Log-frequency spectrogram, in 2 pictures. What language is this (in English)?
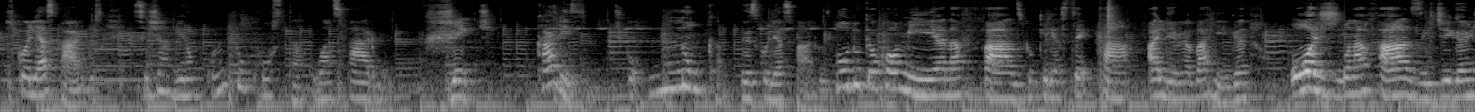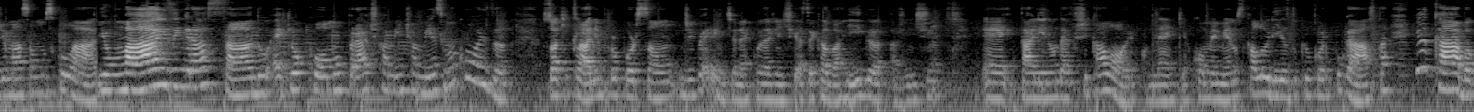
Portuguese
